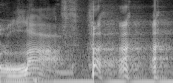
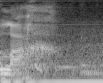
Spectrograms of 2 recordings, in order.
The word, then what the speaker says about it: laugh: so laugh laughs laughs so it's not luck well then actually I think people in Liverpool might say it like that that's an exception laughs laughs so it sounds like an F right the GH can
